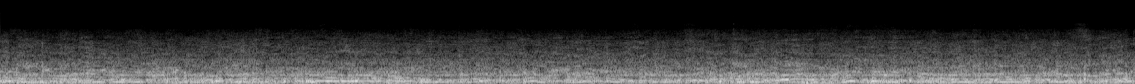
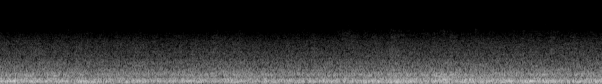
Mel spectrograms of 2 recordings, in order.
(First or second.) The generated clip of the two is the first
